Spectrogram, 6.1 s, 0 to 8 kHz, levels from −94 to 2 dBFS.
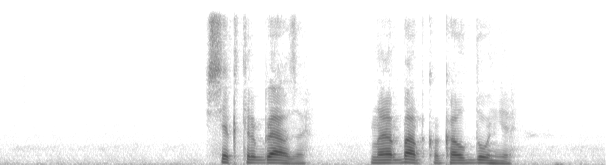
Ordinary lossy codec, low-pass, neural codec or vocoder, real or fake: none; 7.2 kHz; codec, 16 kHz, 1 kbps, FunCodec, trained on LibriTTS, 50 frames a second; fake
